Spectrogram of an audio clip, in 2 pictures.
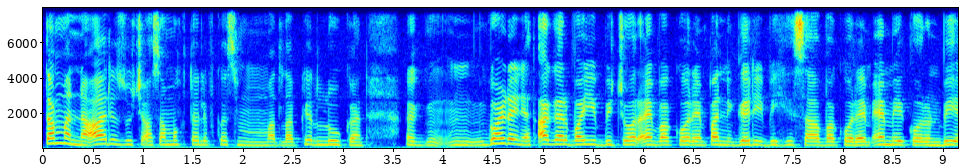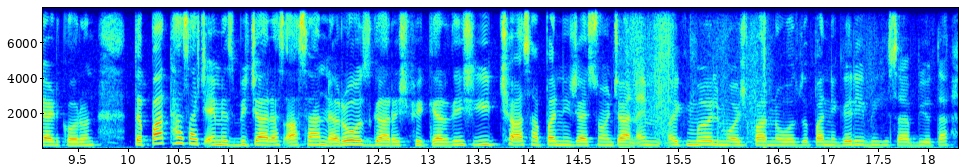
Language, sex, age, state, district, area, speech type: Kashmiri, female, 18-30, Jammu and Kashmir, Baramulla, rural, spontaneous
